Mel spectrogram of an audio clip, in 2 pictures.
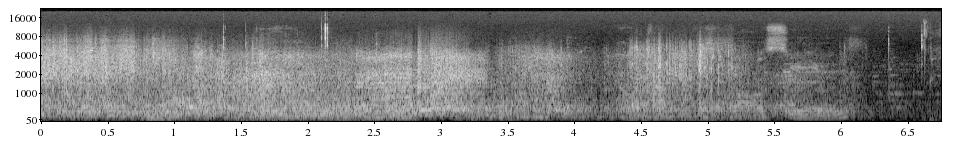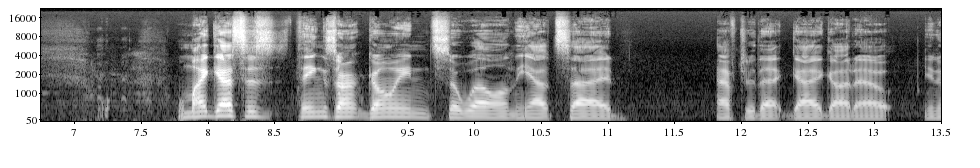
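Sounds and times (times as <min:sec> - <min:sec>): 
helicopter rotor and engine roaring: 0:00.0 - 0:06.4
speech: 0:07.8 - 0:11.2, 0:11.8 - 0:13.4.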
